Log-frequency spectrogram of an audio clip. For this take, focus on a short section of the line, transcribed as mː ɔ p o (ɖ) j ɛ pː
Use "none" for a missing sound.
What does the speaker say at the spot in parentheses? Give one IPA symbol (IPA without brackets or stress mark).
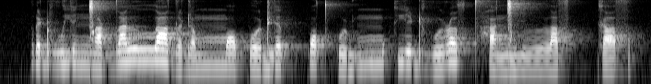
ɖ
